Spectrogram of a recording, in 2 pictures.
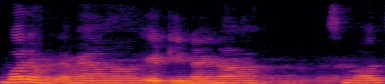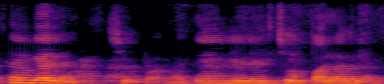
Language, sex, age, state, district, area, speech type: Goan Konkani, female, 60+, Goa, Quepem, rural, spontaneous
